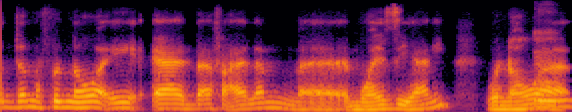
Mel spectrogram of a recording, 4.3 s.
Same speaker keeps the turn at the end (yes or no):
yes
